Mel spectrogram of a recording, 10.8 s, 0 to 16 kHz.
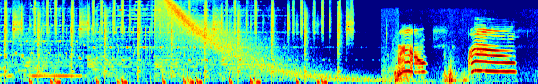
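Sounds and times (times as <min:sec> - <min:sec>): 
falling whistle-like sweep: 0:00.1 - 0:07.6
person imitating cat meows: 0:08.0 - 0:08.6, 0:09.4 - 0:10.4.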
